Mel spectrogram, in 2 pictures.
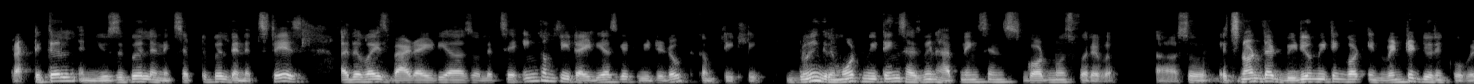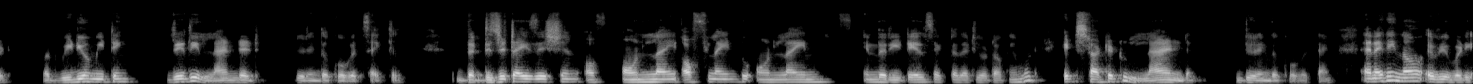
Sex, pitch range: male, 105-130 Hz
